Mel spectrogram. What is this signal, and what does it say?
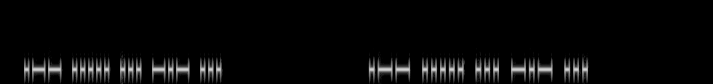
Morse code, heard as a keyed tone, about 29 wpm, 700 Hz. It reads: W5SKS W5SKS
